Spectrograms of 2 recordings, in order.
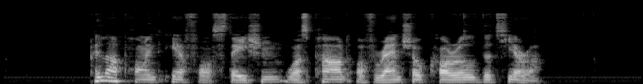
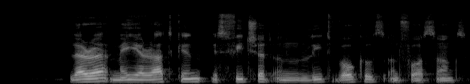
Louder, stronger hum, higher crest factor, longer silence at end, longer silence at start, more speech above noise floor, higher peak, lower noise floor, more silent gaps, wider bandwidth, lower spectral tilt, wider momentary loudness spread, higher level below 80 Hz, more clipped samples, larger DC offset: first, -20 LUFS vs -34 LUFS; neither; about the same, 20 dB vs 20 dB; first, 1.05 s vs 0.05 s; first, 0.9 s vs 0.7 s; first, 47 dB vs 43 dB; first, -2 dBFS vs -14 dBFS; second, -66 dBFS vs -76 dBFS; neither; about the same, 11.5 kHz vs 11.5 kHz; about the same, -5 dB/octave vs -5 dB/octave; second, 8 LU vs 11 LU; first, -54 dBFS vs -72 dBFS; neither; neither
